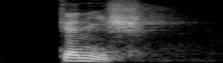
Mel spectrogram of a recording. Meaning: poodle (dog)
- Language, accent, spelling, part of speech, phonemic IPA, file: French, France, caniche, noun, /ka.niʃ/, LL-Q150 (fra)-caniche.wav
